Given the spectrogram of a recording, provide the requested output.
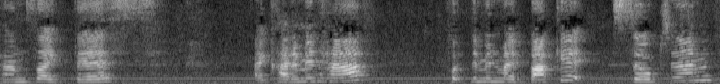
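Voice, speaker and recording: A raised, projected voice at a fairly slow pace, with ordinary pitch variation, long, frequent pauses and noticeable background noise. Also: woman, high pitch for a woman. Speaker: flower arranging channel host. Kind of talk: tutorial. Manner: loud; casual. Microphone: far from the camera.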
